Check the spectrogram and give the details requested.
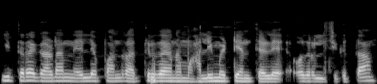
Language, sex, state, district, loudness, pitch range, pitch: Kannada, male, Karnataka, Bijapur, -16 LUFS, 140-160 Hz, 150 Hz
